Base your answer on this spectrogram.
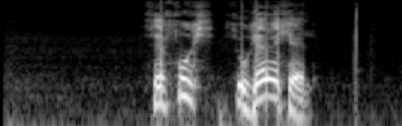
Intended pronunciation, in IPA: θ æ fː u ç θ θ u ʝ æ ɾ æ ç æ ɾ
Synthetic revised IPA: θ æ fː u ç θ θ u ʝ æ ɾ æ ç æ l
